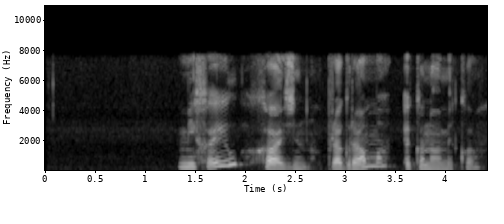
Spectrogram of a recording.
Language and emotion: Russian, neutral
